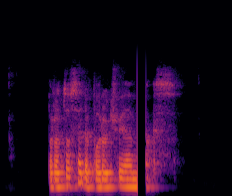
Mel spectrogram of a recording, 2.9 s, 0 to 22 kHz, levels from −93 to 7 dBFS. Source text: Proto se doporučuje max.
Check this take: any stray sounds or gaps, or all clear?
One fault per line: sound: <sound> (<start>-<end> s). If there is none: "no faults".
sound: dropout (1.7-1.8 s)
